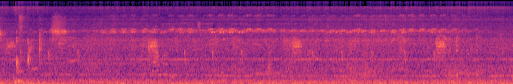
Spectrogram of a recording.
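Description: A thick chorus of crickets trills steadily in a forest at night, with a high pulsing whine over a low continuous hum and a few scattered faint chirps, with no voices.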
